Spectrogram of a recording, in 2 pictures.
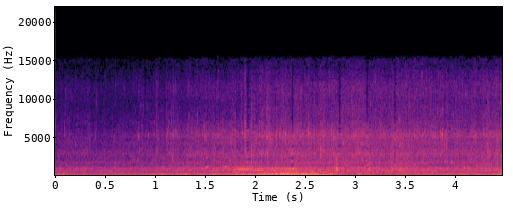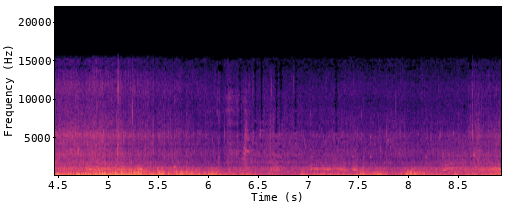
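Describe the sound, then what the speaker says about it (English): Steady wind buffeting the microphone aboard a small sailboat on Lake Huron, with water sloshing against the hull and waves beneath, loud and continuous throughout. "Trying to keep the wind off my stern quarter."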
